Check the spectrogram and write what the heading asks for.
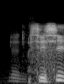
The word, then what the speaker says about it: Xixi: Да, на китайском CC читается. То есть, если конкретно по китайскому, но мы-то русскоязычные, и мы будем говорить, как мы русскоязычные будем читать. Вот. А так, да, CC. То есть, если китайцы, они произносят как CC.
